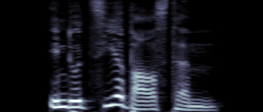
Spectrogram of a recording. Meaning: strong dative masculine/neuter singular superlative degree of induzierbar
- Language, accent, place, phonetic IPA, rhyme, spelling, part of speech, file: German, Germany, Berlin, [ɪndʊˈt͡siːɐ̯baːɐ̯stəm], -iːɐ̯baːɐ̯stəm, induzierbarstem, adjective, De-induzierbarstem.ogg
